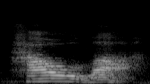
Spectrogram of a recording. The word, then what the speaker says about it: Haola: So the first sound I want to share with you will combine with this movement, and it's Haola, H-A-O-L-A, 2-syllable word, or we might say a chant.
